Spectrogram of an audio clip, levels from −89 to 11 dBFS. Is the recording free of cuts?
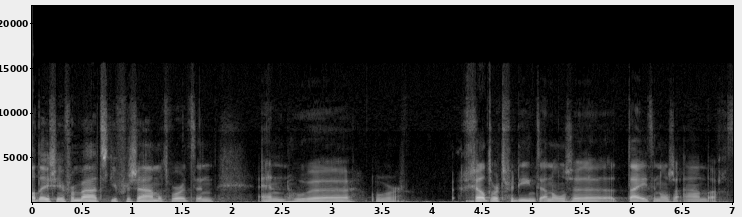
yes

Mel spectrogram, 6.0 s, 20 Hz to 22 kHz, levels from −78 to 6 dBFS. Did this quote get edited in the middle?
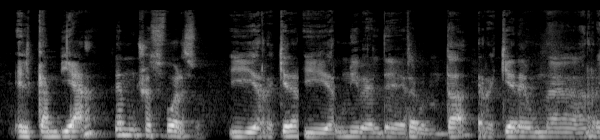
yes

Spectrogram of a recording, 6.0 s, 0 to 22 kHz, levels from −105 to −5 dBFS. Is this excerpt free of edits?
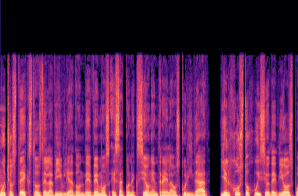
yes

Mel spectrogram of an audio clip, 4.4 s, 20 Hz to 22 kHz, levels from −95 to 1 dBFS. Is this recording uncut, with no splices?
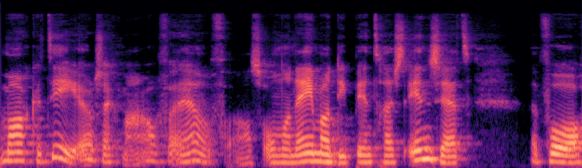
yes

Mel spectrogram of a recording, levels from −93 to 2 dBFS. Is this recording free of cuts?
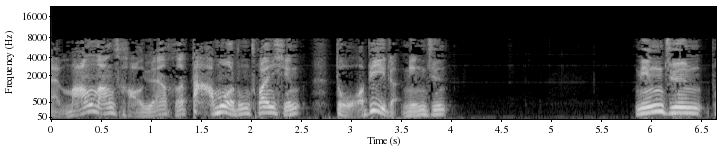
yes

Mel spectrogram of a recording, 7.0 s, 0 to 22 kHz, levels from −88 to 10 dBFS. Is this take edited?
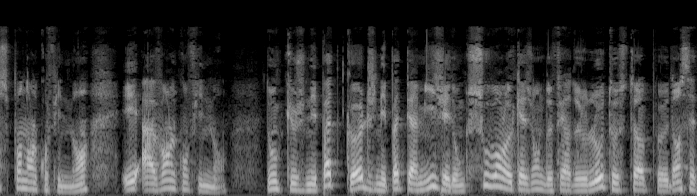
no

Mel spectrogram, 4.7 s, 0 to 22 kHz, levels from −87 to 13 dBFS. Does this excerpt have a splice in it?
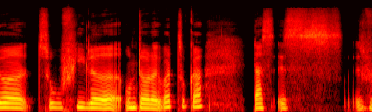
no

